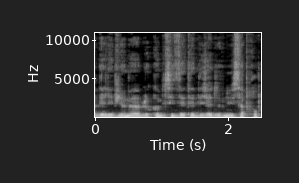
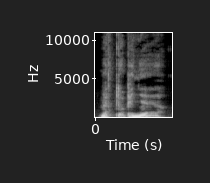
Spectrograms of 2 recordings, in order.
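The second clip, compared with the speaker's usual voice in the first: slow, louder, higher outraged echo; indignant outcry; 6 semitones higher, 5 dB louder, slower than usual. Acted. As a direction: hurl the word back, offended. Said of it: "s'écria la vieille fille, pâle de colère". (la vieille fille s'écrie, pâle de colère, plus fort et lentement)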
